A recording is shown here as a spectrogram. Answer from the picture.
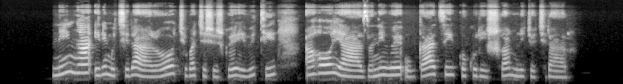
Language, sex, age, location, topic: Kinyarwanda, female, 18-24, Huye, agriculture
